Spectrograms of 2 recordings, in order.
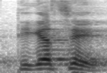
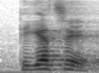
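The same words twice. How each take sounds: The two takes are said the same way.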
